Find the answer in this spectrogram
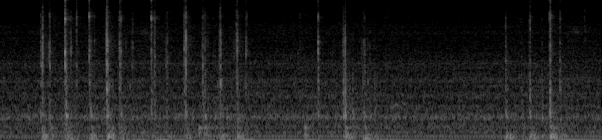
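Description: Faint computer keyboard typing: a quick run of key clicks for the first few seconds, then a few more near the end.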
